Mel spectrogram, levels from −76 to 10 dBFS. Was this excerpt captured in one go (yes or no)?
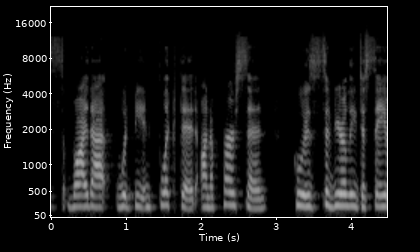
no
